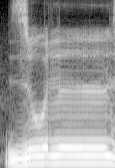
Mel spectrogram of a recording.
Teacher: Bukan zul zilati. Tidak boleh terputus tapi dialirkan sedikit sampai ke zainya. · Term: lam sukun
